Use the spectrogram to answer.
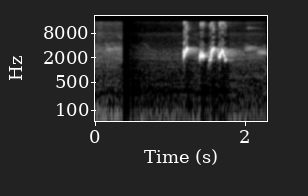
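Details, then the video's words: Lak Wai style master song of a red-whiskered bulbul: four clear, liquid whistled notes in a fast rising-and-falling phrase after a moment of low background hiss. "นกเสียงทอง!!เพลงลากหวาย สุดยอดเพลงแม่บท"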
